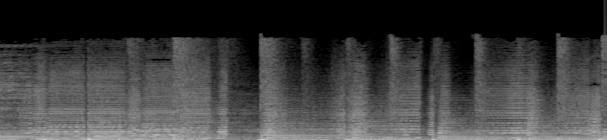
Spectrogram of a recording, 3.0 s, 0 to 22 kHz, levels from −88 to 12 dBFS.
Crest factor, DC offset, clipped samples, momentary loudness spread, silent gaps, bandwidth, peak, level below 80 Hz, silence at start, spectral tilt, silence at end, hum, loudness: 16 dB; under 0.1%; under 0.1%; 4 LU; none; 17 kHz; -2 dBFS; -26 dBFS; 0 s; -5 dB/octave; 0 s; none; -21 LUFS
